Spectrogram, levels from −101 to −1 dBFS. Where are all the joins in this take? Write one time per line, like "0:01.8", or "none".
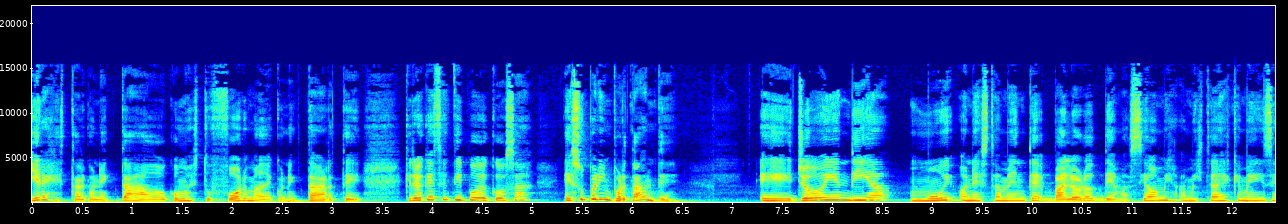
none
